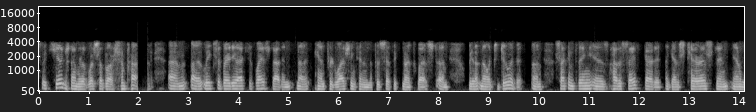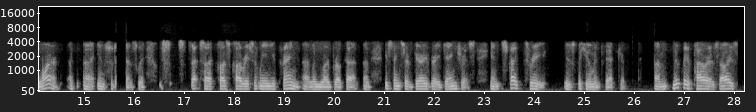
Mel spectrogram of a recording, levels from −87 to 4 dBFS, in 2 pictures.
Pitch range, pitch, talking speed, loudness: 115-135 Hz, 125 Hz, 165 wpm, -24 LUFS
